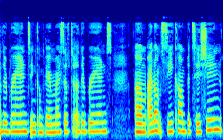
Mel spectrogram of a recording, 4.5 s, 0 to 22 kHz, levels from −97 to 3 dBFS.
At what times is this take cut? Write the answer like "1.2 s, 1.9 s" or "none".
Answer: none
